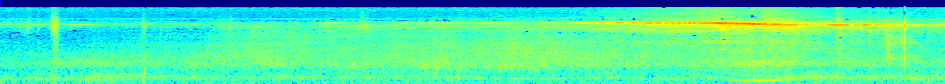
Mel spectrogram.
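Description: A Spitfire aircraft flies at a distance with a faint, broad engine drone that swells gradually and peaks near the end, with no voices.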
